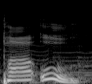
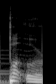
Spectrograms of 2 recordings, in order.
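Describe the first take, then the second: First: The vowels are stretched long. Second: The vowels are said short. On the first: The speaker calls it right. "actually it's pronounced Pa'u. You stretch the Pa and you stretch the U" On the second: The speaker calls it wrong. "So many of us say"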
